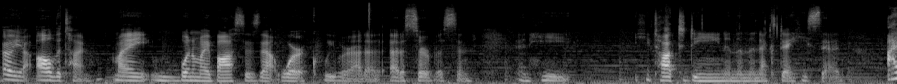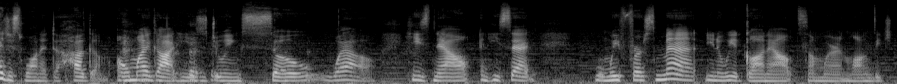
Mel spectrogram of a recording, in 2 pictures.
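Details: Adult woman speaking; normal speech.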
